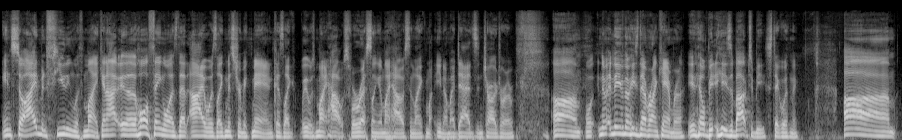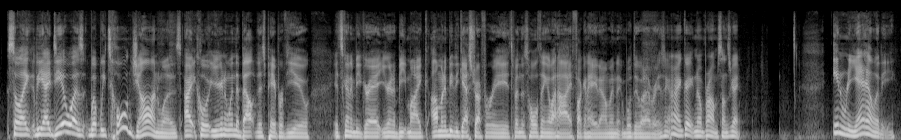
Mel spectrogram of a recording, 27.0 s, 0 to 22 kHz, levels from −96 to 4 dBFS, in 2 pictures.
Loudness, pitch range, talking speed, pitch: -20 LUFS, 105-145 Hz, 270 wpm, 120 Hz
